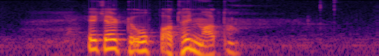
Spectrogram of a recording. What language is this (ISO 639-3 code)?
fao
